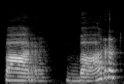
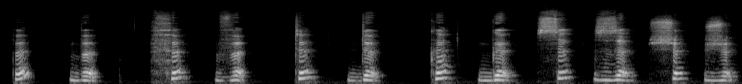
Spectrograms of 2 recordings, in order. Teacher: Peu est sourd, c'est une consonne sourde, c'est un son sourd. Be est sonore.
